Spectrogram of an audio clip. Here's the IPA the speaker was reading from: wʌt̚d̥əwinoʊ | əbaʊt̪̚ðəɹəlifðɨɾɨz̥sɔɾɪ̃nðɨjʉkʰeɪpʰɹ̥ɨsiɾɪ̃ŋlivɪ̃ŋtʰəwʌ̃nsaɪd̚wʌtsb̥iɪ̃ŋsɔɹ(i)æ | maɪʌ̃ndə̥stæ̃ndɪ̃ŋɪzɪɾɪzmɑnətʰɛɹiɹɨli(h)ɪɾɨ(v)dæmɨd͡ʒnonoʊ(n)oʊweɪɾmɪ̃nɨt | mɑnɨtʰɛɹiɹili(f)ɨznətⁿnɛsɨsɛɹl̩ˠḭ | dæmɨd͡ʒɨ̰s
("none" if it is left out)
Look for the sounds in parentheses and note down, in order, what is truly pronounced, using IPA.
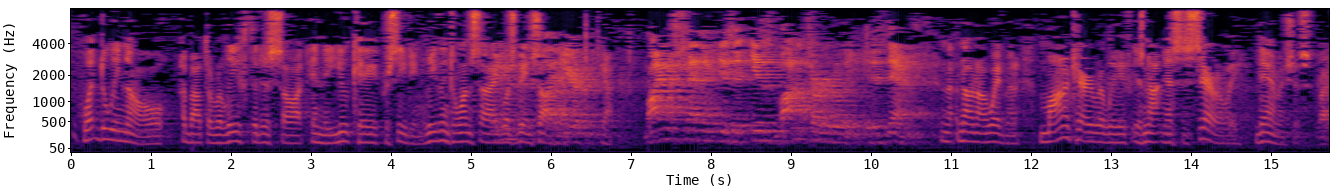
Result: j, f, z, n, f

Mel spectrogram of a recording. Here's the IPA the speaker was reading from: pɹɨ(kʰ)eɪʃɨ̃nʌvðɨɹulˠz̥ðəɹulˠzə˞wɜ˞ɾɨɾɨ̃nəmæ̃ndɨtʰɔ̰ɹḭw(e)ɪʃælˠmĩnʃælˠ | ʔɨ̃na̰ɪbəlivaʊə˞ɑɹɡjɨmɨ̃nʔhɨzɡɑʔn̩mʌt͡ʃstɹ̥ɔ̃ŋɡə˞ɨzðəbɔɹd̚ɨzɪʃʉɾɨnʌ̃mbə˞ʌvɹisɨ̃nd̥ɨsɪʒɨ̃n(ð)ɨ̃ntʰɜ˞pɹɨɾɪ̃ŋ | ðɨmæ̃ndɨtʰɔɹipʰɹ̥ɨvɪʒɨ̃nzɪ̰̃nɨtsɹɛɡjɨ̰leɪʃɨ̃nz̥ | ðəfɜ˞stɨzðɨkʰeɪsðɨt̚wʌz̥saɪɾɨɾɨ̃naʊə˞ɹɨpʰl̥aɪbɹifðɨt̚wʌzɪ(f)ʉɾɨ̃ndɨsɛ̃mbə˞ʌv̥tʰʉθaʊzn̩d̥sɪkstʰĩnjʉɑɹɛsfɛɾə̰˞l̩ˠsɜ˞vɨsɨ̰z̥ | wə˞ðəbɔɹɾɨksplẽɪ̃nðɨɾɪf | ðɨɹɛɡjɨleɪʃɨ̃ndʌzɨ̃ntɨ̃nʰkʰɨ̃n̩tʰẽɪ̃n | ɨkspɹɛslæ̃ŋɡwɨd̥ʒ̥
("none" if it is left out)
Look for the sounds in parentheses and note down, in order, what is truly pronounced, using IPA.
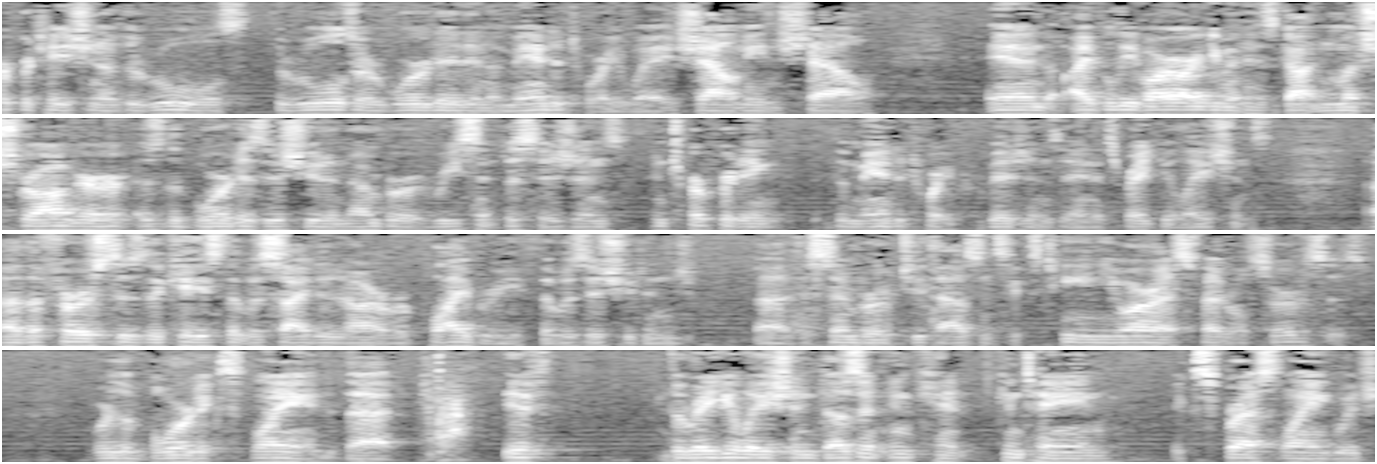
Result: tʰ, e, z, ʃ

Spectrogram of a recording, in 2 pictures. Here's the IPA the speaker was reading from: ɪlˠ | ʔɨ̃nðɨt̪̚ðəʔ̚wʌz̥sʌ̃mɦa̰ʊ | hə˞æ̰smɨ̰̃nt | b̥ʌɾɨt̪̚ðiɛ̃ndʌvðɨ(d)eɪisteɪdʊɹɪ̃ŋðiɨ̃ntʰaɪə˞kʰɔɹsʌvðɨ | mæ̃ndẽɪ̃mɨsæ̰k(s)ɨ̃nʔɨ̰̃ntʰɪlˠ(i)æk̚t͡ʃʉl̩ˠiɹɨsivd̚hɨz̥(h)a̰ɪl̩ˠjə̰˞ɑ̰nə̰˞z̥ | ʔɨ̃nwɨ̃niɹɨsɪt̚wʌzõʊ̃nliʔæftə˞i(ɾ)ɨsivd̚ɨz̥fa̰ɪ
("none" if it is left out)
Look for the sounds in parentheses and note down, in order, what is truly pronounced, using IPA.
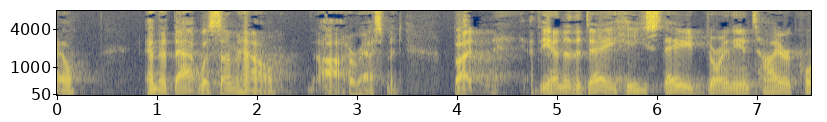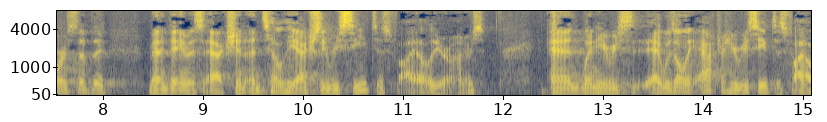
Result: d, ʃ, i, f, ɹ

